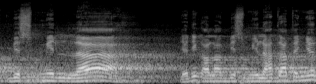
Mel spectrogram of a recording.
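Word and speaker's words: بسم الله: Jadi baca bismillah itu Allah itu dibaca tipis, panjangnya adalah 2 harakat bismillah.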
